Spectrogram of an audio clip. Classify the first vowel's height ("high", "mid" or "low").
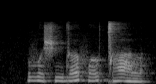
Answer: mid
